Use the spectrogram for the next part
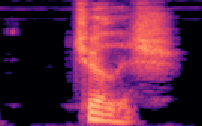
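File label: "churlish", English, Australian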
